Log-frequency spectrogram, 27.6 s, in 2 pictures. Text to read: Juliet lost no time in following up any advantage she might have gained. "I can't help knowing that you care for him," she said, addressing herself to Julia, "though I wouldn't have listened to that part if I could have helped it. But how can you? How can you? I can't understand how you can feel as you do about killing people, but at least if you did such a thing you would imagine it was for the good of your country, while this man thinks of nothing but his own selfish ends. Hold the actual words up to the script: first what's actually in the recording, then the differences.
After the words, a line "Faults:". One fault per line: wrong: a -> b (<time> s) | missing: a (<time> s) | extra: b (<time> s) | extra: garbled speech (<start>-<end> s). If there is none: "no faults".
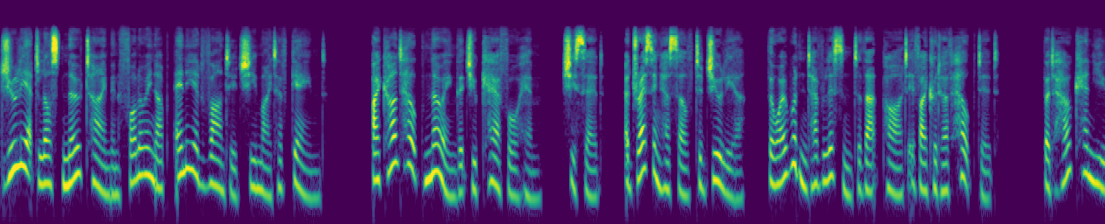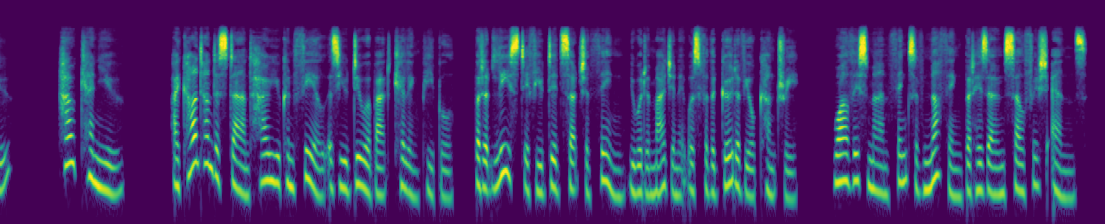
Juliet lost no time in following up any advantage she might have gained. "I can't help knowing that you care for him," she said, addressing herself to Julia, "though I wouldn't have listened to that part if I could have helped it. But how can you? How can you? I can't understand how you can feel as you do about killing people, but at least if you did such a thing you would imagine it was for the good of your country, while this man thinks of nothing but his own selfish ends.
Faults:
no faults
